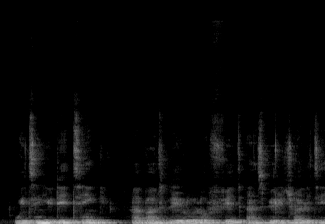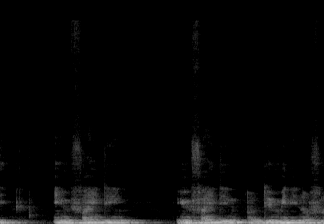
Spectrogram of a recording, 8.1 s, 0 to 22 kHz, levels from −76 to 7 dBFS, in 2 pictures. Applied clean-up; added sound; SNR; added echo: none; none; none; reverberation time 0.6 s.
